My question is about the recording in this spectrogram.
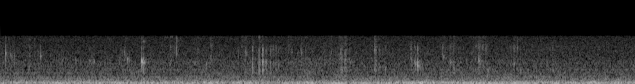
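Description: Miniature schnauzer crunching a dog biscuit: scattered faint crisp crunches at irregular intervals over a steady low background noise.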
